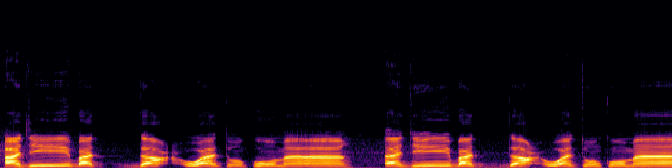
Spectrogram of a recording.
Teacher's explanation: ta dimasukkan ke dalam dal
